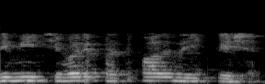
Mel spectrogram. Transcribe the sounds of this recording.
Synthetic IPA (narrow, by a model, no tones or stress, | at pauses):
imiːt͡ɕiʋɐɾɨprɐt̪ipaːd̪ɐðɐikeːɕɐn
